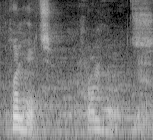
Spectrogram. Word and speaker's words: Krumpholz: So I must be chatting with Krumpholz. Krumpholz. Yeah. Thank you. You don't pronounce the P, but you add a T.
